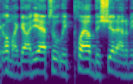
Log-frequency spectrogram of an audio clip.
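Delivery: put-on in-character girl's voice. Mocking a story by acting out one of the girls: imitating one of the girls. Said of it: "the three girls he fucked come on and be like".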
